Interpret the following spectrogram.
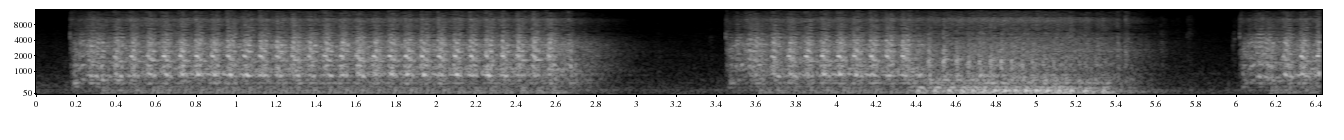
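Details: Yamaha XJ550 motorcycle first start after carburetor work: catches with a quick even patter, drops away, restarts cleanly and idles steadily on choke, nothing knocking or missing; sounds as good as before; normal cold start on choke.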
